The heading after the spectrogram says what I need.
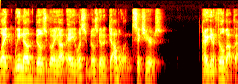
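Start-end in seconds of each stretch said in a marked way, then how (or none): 1.3-4.8 assured, confident, matter-of-fact delivery. Coaching a trainee on delivering information: certain and confident. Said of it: "you gotta do it with certainty and confidence".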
